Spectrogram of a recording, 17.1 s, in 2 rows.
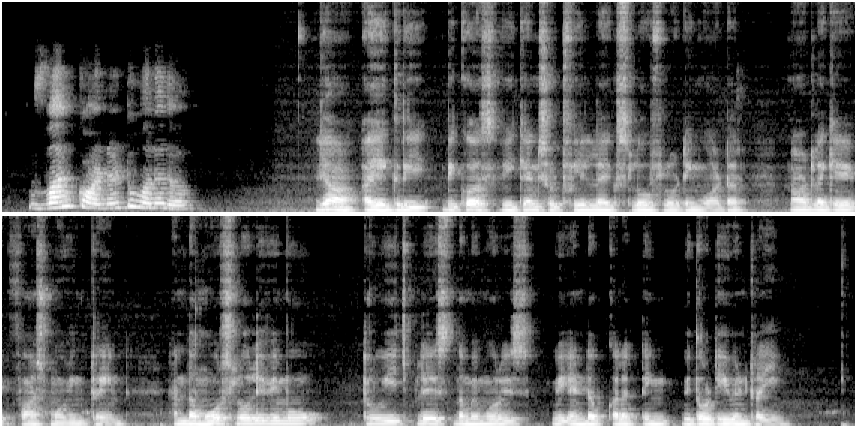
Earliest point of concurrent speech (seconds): none

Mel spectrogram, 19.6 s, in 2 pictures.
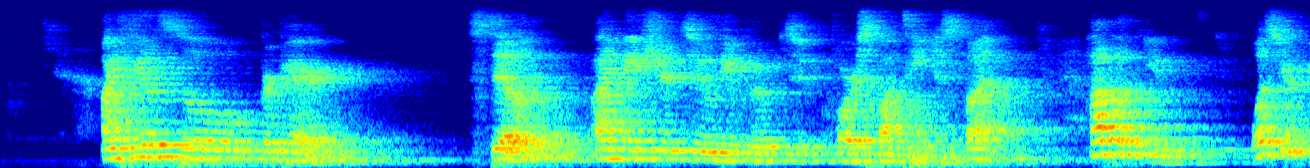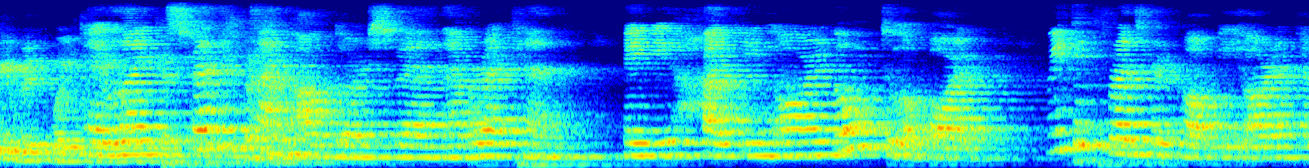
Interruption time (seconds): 10.4 s

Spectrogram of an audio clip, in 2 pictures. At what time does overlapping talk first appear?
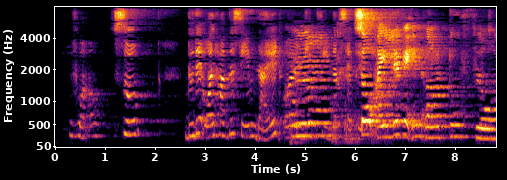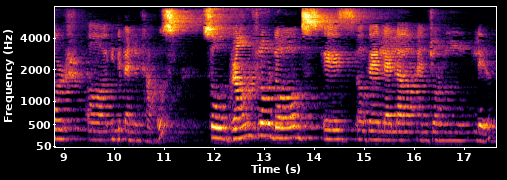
4.7 s

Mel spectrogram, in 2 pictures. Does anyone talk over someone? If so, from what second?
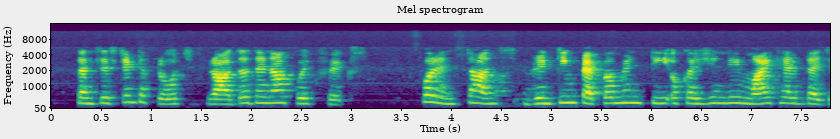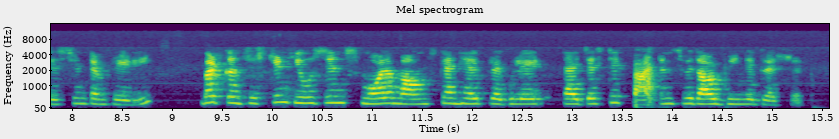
none

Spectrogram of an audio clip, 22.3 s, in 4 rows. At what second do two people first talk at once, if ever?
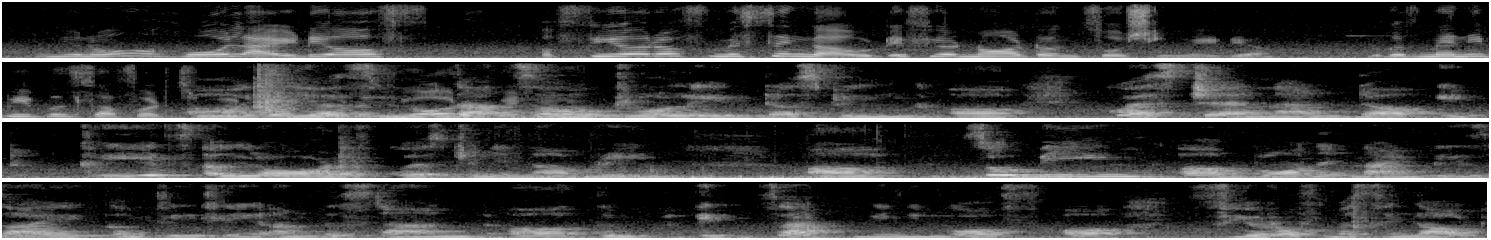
6.3 s

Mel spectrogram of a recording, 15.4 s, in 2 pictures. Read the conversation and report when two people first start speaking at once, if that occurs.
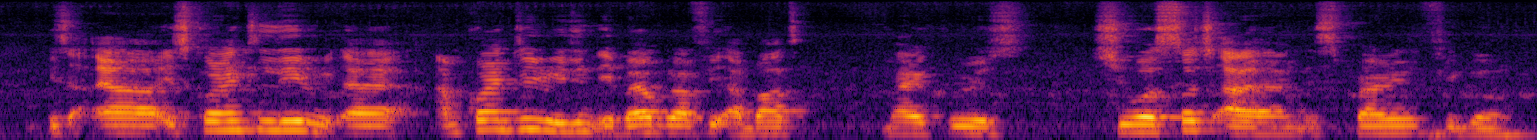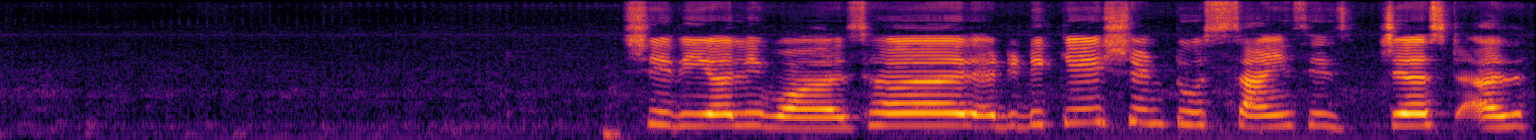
none

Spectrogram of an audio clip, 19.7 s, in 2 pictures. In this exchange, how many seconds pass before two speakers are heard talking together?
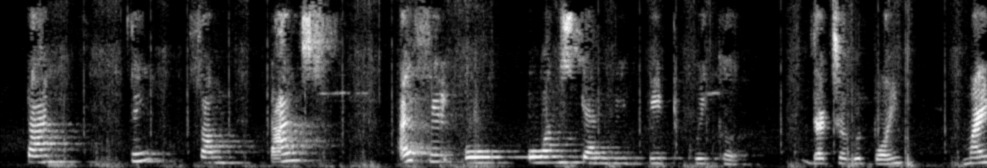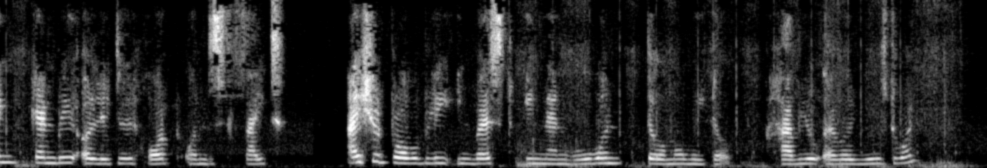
none

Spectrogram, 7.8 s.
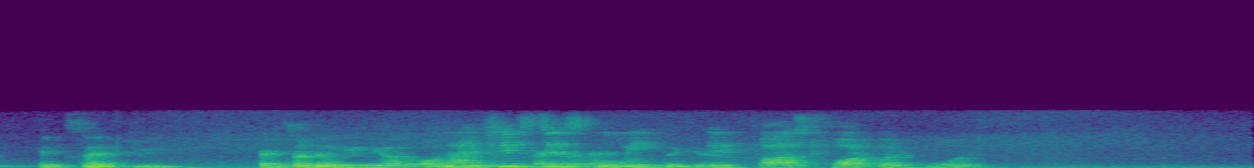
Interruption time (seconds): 2.7 s

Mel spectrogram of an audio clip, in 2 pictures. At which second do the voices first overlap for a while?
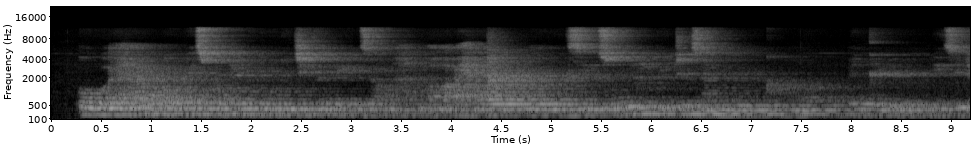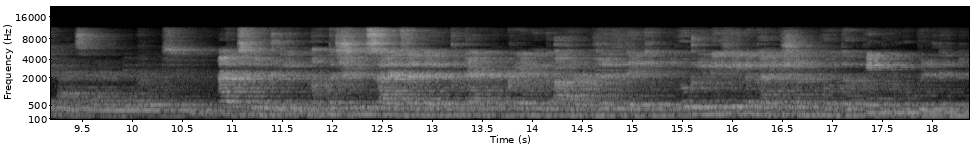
none

